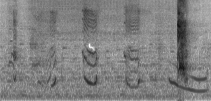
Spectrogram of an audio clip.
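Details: Bulldog puppy with the hiccups, overtired after a long walk and playtime and protesting against taking a nap: short, whiny, rising-falling yelps repeated about every second, then a longer falling whine after a sharp burst of noise.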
